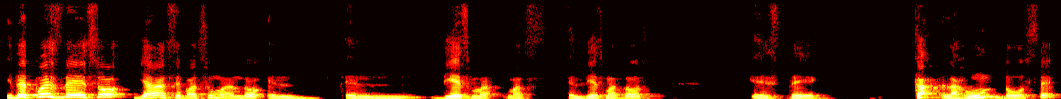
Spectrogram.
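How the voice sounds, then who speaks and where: His explanations come slow and halting, packed with fillers, as this man from Yucatán, Mexico, teaches in an interview with a Yucatán Spanish accent. The pitch is fairly high.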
